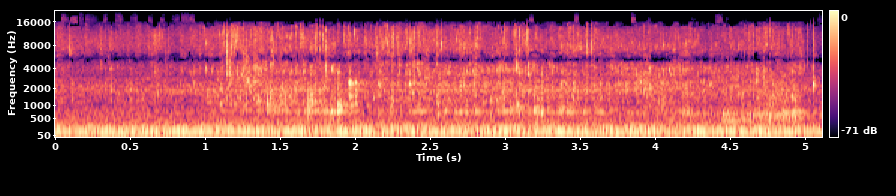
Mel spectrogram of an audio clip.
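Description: Warm water, one and a half cups, poured into a mixer bowl over dry yeast, a steady close splashing stream running evenly throughout with no talk.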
